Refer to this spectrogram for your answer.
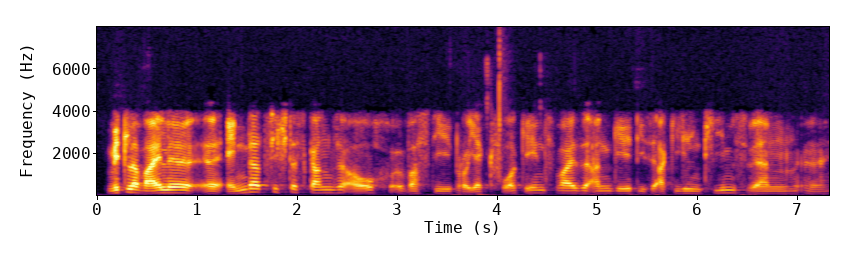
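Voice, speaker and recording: A man with a Lower Franconian accent. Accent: Lower Franconian German, audible. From Lower Franconia, Germany (Schweinfurt region). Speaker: SAP consultant, head of consulting. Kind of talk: interview. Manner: hesitant, many filler sounds.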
